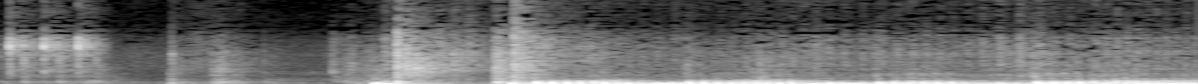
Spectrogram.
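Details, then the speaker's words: Suzuki Satria FU motorcycle idling with a light, quick metallic ticking rattle from a noisy cam chain; the tensioner bolt was turned to its stop, but it still rattles and needs pressing in further. "Nah ini kan bunyinya bosku bunyi berarti agak ditekan lagi ya ditekan lagi pokoknya diputer lagi ke dalam ya ditekan lebih sampai ker"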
